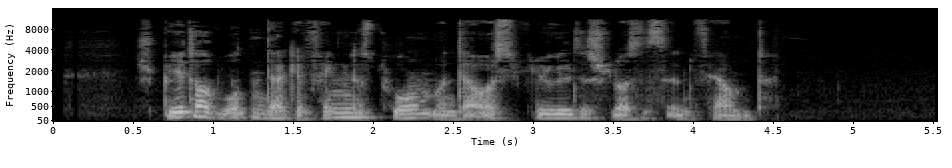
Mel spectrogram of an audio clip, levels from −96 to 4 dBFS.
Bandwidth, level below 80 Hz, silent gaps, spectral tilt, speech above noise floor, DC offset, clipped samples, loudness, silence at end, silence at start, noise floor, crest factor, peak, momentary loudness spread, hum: 11.5 kHz; -70 dBFS; none; -5.5 dB/octave; 44 dB; under 0.1%; under 0.1%; -32 LUFS; 1.05 s; 0.55 s; -75 dBFS; 20 dB; -12 dBFS; 11 LU; none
